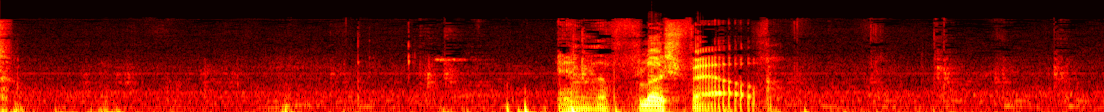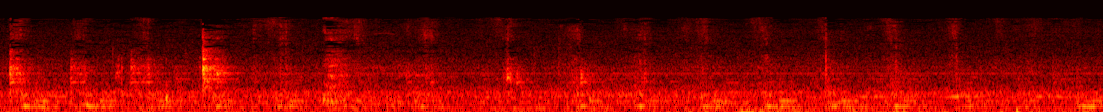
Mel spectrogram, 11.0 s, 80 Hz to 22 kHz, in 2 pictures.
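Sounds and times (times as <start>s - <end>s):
tool clicking on metal parts: 3.7s - 11.0s.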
